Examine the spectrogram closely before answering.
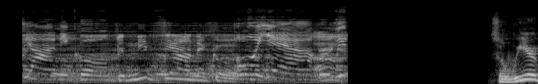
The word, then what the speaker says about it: Venezianico: Now, I used to pronounce it Venezianico, and I recently learned, surprise, surprise, I was mispronouncing it. So I have it on excellent authority, the proper pronunciation. Venezianico. Venezianico.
